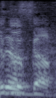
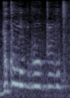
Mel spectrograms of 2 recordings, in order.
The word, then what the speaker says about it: Dugalupgov: Aussie, and this last name, Dugalupgov. That's apparently the way to pronounce his name. Correct, Dugalupgov. Right? It's like a turkey almost. Dugalupgov.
